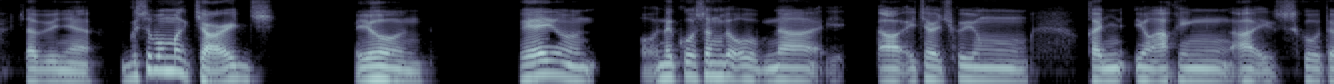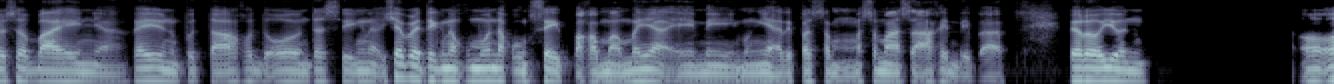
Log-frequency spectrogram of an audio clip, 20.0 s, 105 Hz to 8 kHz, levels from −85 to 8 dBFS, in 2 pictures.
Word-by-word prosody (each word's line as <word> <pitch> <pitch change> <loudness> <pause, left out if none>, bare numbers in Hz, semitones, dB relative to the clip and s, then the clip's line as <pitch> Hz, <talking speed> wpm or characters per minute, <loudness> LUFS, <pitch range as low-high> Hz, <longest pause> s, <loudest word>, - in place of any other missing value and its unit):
sabi 115 -1 -1
niya, 100 -2 -1 0.2
"Gusto 155 - -1
mong 215 -2 +4
mag-charge?" 130 +2 +3 0.6
'Yon. 120 -6 +3 0.7
Kaya 150 +4 +7
'yon. 140 -5 0 0.4
Oh - - -9
nagkusang-loob 150 -4 +1
na, 125 0 +1 0.5
ah, 120 0 +4
i-charge 120 0 -1
ko 140 - -1
'yong 120 -3 -2 0.4
kan 120 -1 +3
'yong 125 -2 0
aking, 120 -4 -3
ah, 120 0 +1 0.2
scooter 120 -2 -4
sa 115 +1 -1
bahay 105 -1 +2
niya. 90 -2 -7
Kaya 120 +1 +2
'yon, 105 -3 -2
nagpunta 105 -1 -2
ako 115 +2 -8
doon 105 0 -3
tas 105 -1 -5
signa 105 -1 -3
siyempre, 145 +4 +3
tignan 120 -2 +2
ko 120 - -10
muna 120 -1 +3
kung 105 -1 -5
safe 100 0 +1
baka 100 +2 +1
mamaya, 110 +3 +1
eh, 95 0 -4
may 95 -2 -3
mangyari 95 -1 -2
pa 100 - -1
sa 100 - -5
masama 95 +3 -1
sa 105 - 0
akin, 105 -1 -6
'di 85 -1 -9
ba? - - -5 0.5
Pero 125 -1 +6
'yon. 110 -4 +1 1.2
Oo, 115 +3 +3
115 Hz, 155 wpm, -24 LUFS, 105-125 Hz, 1.2 s, Kaya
